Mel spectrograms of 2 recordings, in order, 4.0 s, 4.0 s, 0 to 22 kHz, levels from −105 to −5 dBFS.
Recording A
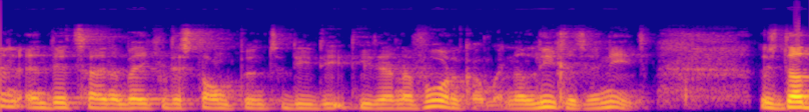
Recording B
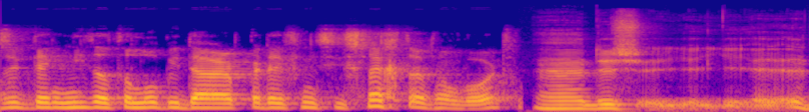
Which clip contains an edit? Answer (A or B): B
